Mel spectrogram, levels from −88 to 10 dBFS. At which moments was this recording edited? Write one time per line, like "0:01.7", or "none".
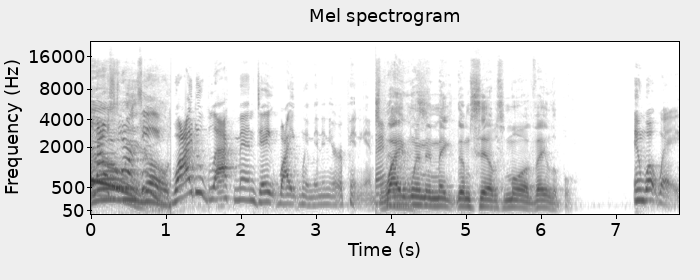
0:01.0
0:03.8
